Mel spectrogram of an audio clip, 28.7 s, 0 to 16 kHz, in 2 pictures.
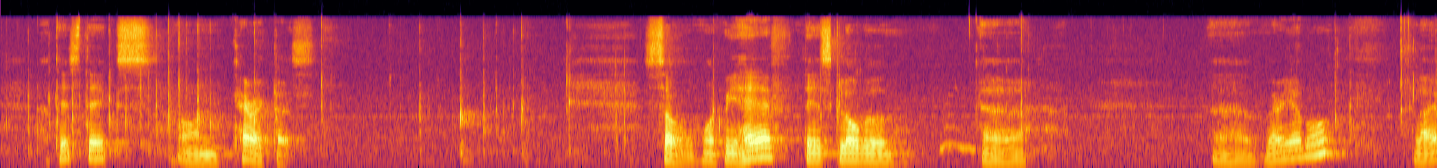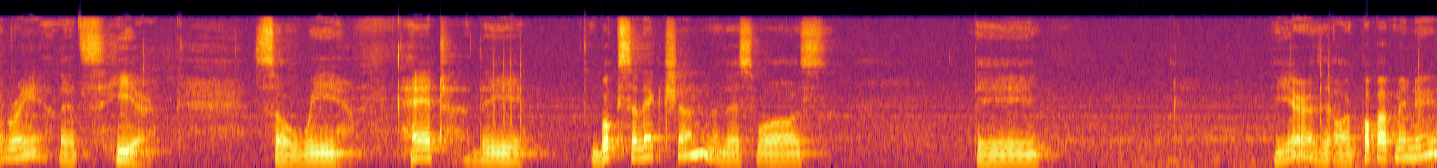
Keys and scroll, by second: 0.0-5.8 typing, 7.2 shift+4, 8.4 shift+m, 9.8-10.8 typing, 13.6 shift+l, 14.1 shift+Return.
